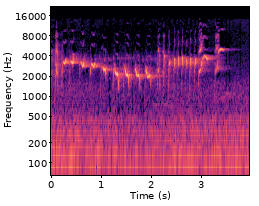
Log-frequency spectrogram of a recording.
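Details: Sumatran greater green leafbird singing its rolling ngerol style: a fast chain of bright chirping notes gliding gradually downward, then a quicker rattling run and a final sharp whistled note.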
